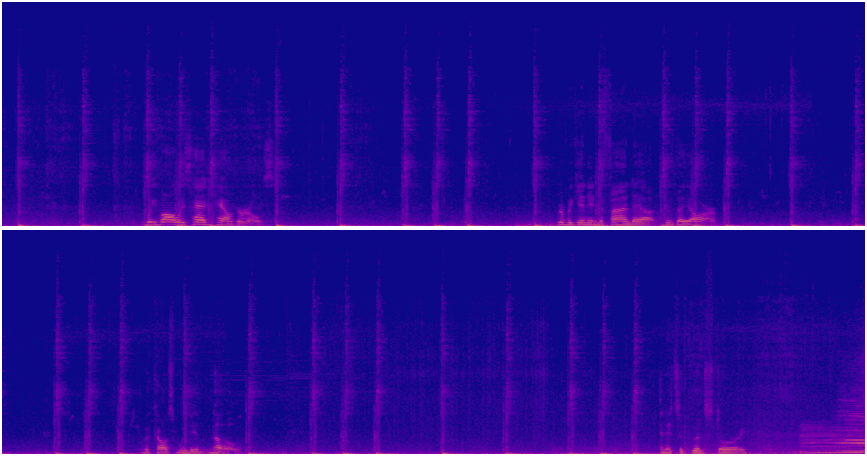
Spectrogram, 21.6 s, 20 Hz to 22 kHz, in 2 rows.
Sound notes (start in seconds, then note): 14.8 fire crackling; 20.6 cows lowing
